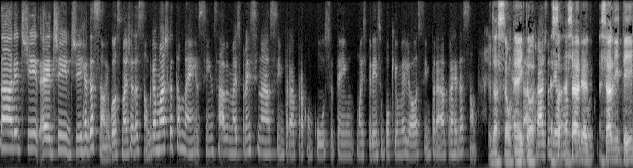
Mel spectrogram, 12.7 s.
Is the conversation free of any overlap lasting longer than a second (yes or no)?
no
